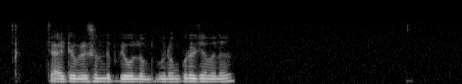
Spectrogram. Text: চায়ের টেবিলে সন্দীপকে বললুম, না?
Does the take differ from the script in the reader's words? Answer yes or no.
yes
